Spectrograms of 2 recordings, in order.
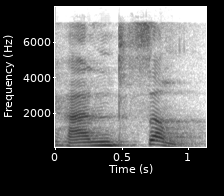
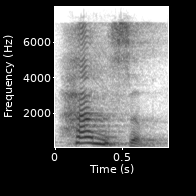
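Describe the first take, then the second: First: The D sound in the middle is pronounced. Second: The D sound in the middle is silent. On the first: The speaker calls it wrong. "We don't say handsome" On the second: The speaker calls it right. "So the D is not pronounced"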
